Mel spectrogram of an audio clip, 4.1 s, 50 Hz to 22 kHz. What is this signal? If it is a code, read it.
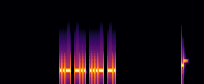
Morse code, heard as a keyed tone, about 40 wpm, 700 Hz. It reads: UDVN
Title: All Cut Numbers - 4-Digit 40wpm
